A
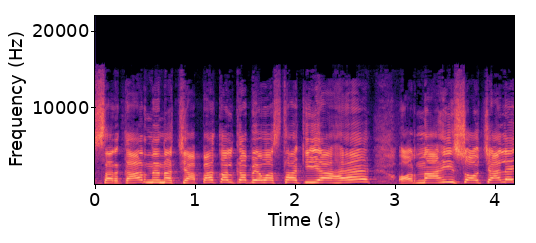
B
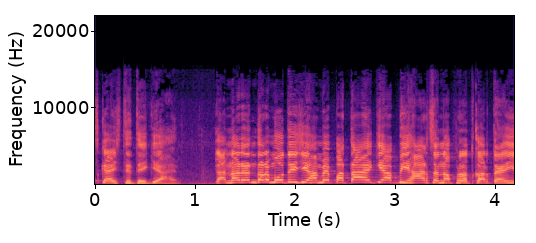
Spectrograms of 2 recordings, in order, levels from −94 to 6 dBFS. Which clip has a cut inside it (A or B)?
B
